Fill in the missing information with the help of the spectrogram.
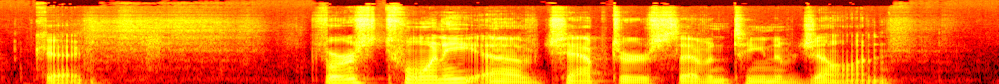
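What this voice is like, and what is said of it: North Carolina accent. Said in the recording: “he's got this funny accent ... From North Carolina”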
